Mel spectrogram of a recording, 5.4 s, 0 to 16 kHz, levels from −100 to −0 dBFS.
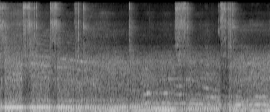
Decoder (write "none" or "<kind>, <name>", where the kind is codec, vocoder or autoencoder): none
